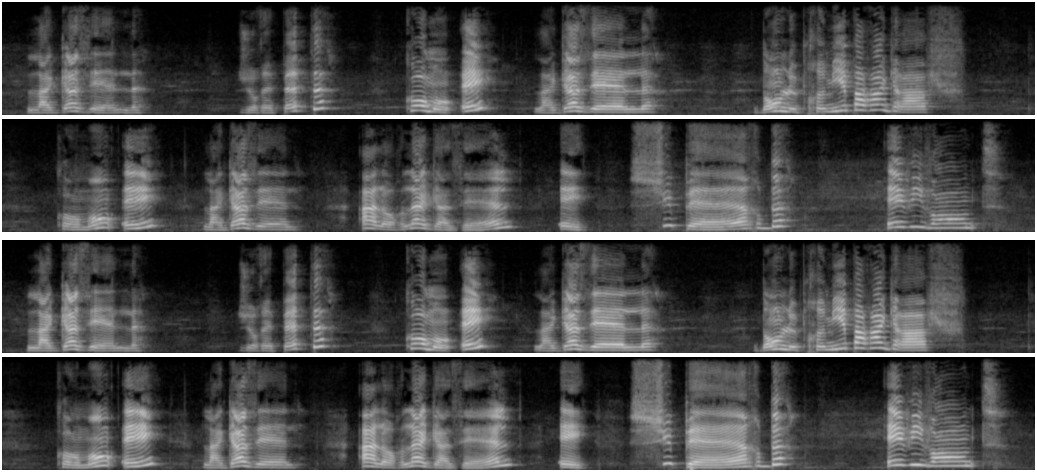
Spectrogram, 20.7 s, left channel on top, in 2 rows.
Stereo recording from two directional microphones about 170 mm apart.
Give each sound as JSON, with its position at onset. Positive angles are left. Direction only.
{"t": 0.3, "sound": "speech", "side_deg": -35}
{"t": 7.6, "sound": "speech", "side_deg": -20}
{"t": 10.8, "sound": "speech", "side_deg": -40}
